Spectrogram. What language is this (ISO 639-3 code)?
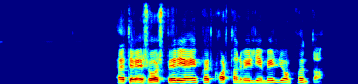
isl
